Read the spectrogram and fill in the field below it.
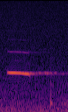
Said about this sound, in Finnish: Pihalta kuuluu rytmikäs, kaunis vihellys. Se toistuu satoja kertoja täydellisessä hiljaisuudessa. Mitä muita ääniä ei kuulu. Äänessä on Euroopan pienin pöllö, varpuspöllö, vain punatulkun kokoinen, palleromainen, pikkupeto vailla vertaa.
